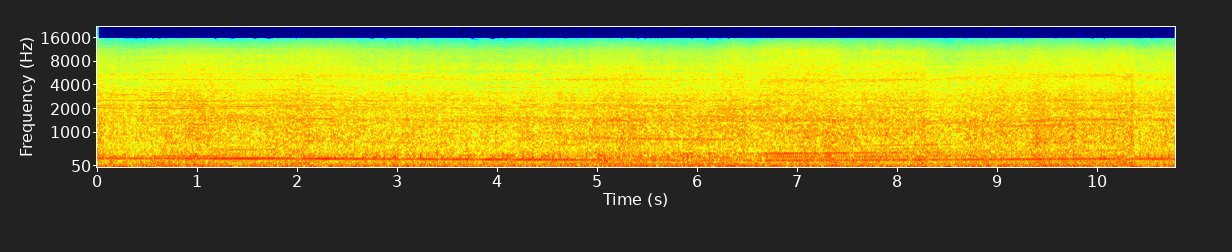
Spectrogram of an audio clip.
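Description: Traffic roars by on a highway.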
